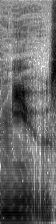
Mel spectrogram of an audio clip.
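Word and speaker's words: μ's: from the original series whose name is Muse yeah uh and it's it's spelled like Mew the character apostrophe s um which is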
